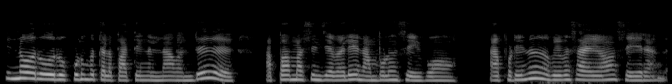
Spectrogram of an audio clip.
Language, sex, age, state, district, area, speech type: Tamil, female, 45-60, Tamil Nadu, Viluppuram, rural, spontaneous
